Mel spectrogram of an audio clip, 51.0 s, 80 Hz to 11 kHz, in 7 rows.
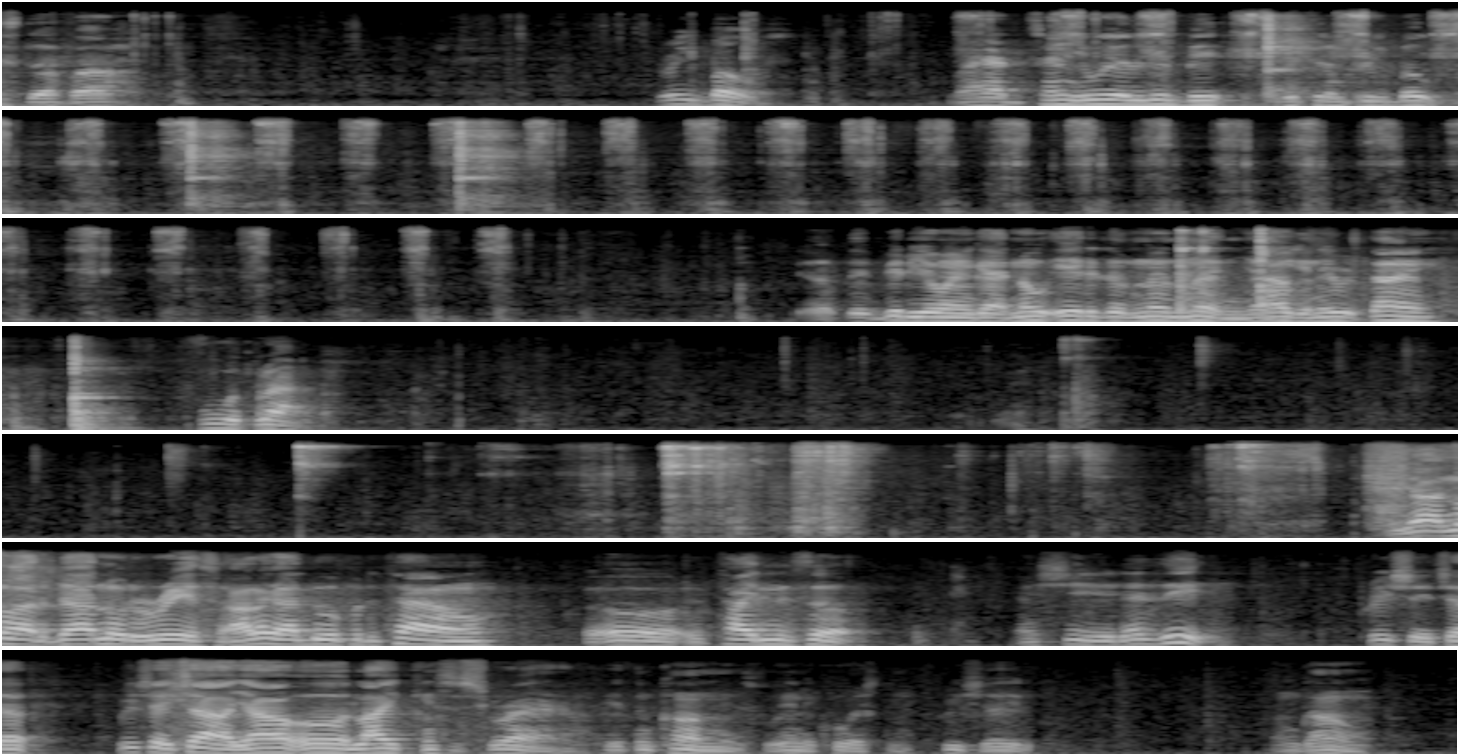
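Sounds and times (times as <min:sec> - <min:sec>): metal tools clinking and scraping: 0:04.2 - 0:17.2, 0:20.4 - 0:21.5, 0:30.6 - 0:36.8
ratchet wrench clicking: 0:05.2 - 0:17.2.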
